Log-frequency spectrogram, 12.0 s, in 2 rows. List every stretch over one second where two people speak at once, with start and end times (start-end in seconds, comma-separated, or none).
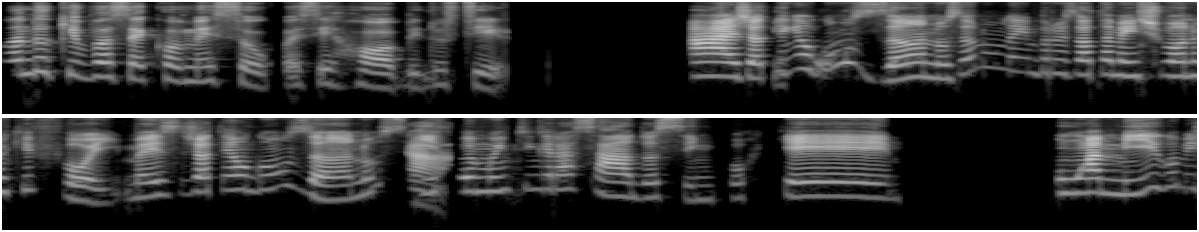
none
